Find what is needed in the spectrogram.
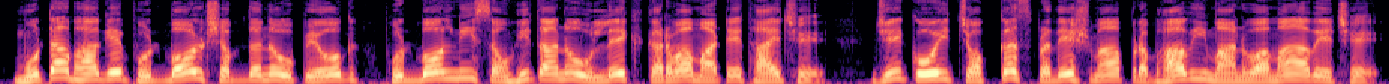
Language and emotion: Gujarati, neutral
